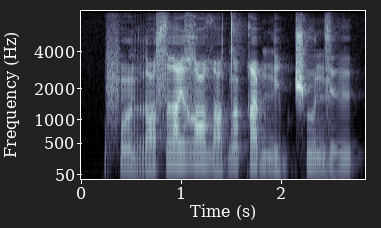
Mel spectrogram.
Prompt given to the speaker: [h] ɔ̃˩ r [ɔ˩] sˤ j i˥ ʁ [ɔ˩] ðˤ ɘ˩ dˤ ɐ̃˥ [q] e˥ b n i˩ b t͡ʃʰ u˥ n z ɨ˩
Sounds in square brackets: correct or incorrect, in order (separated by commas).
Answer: incorrect, correct, incorrect, correct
